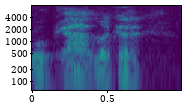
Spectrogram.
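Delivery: imitated whispering. Joking about walking around the community with her: imitating someone whispering. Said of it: "she's whispering to me".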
